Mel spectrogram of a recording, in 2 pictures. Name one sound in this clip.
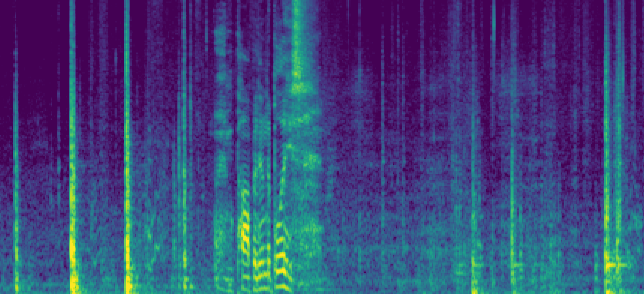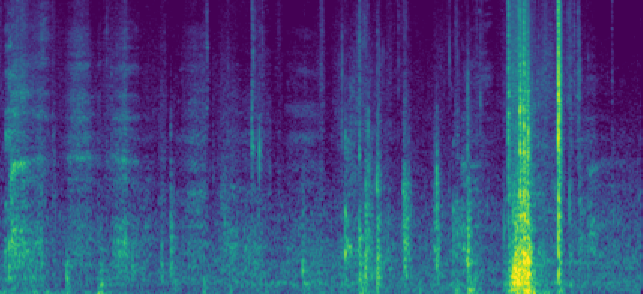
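Hard clicks and knocks sound as hands work on machine parts.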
